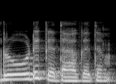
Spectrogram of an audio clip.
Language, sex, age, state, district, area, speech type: Malayalam, female, 18-30, Kerala, Kannur, rural, read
